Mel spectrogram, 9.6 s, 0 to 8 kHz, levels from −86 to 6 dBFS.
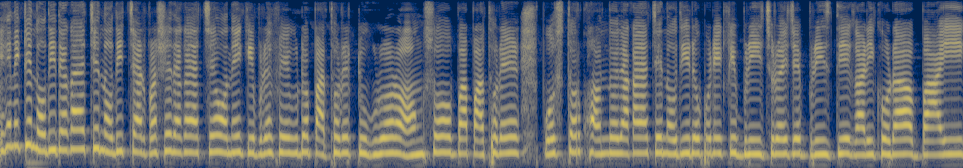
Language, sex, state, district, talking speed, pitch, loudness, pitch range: Bengali, female, Jharkhand, Jamtara, 180 wpm, 275 Hz, -12 LUFS, 255-285 Hz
